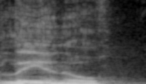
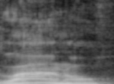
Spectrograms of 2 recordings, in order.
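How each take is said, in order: First: The name is said with an Argentine pronunciation. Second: The name is said with an American pronunciation. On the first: This is how people where he is from say it. The speaker calls it right. "the way they pronounce it, ... where he's from is Lionel" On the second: This is how the speaker used to think it was said. The speaker calls it wrong. "I always thought it was Lionel"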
